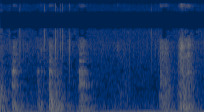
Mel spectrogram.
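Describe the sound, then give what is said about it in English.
A door is unlatched and opened at night: a few dull clunks and rattles at uneven intervals, moderately loud over a steady low hum, with no talk. “Open this door. Just a second now. I'll have it open in a jiffy.”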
